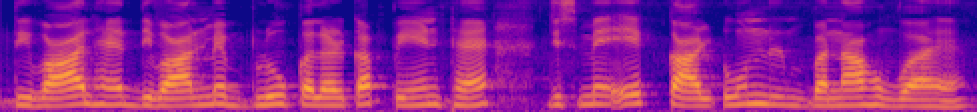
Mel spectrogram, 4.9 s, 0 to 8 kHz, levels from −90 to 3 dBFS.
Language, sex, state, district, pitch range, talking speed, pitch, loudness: Hindi, female, Bihar, East Champaran, 200-230 Hz, 185 wpm, 210 Hz, -23 LUFS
